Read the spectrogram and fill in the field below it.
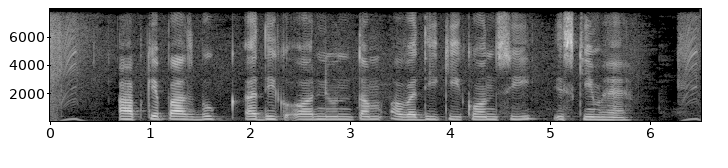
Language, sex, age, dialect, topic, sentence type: Hindi, female, 41-45, Garhwali, banking, question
